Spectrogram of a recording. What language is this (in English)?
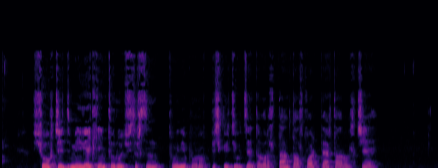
Mongolian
